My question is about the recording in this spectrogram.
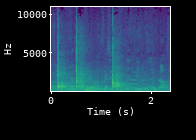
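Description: Three sharp knocks at uneven intervals, over faint voices and chatter from people at the ground.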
